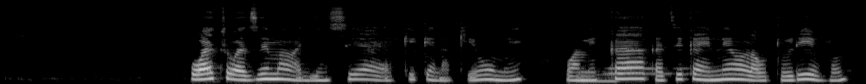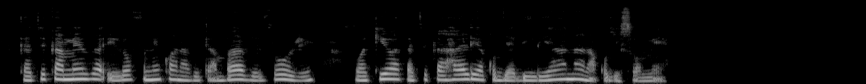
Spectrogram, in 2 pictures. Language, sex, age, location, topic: Swahili, female, 25-35, Dar es Salaam, education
